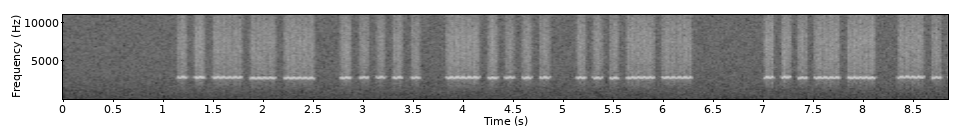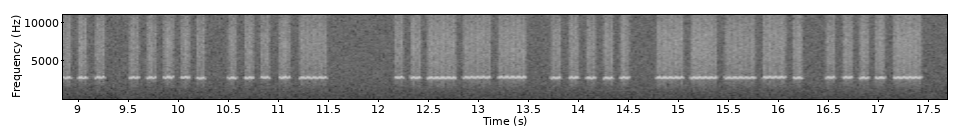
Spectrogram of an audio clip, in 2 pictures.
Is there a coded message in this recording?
Yes: Morse code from 1.1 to 17.5 s, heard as a whistle, hand-sent with a straight key, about 14 wpm. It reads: 2563 3654 2594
